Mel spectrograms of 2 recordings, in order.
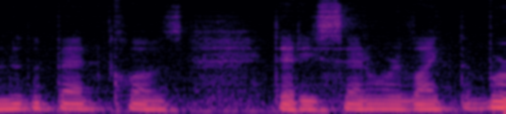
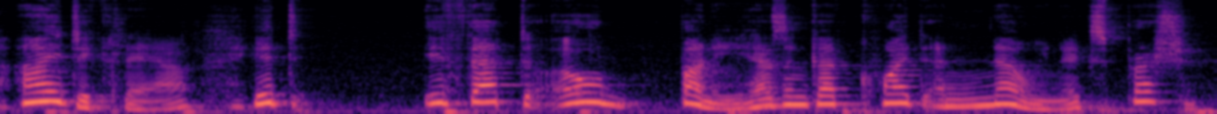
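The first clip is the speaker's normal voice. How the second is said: higher and louder, surprised nurse; amused Nana; 11 semitones higher, 8 dB louder than usual. A narrator's reading. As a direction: exclaim like a nanny noticing something odd.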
